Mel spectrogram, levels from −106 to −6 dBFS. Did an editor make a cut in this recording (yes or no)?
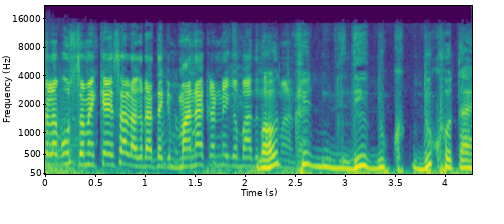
no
